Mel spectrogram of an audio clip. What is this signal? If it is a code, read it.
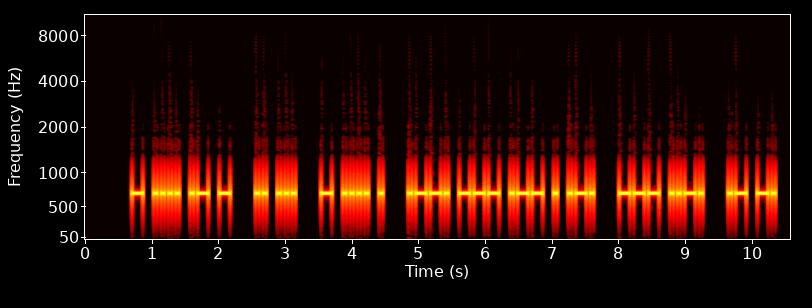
Morse code, heard as a keyed tone, about 22 wpm, 700 Hz. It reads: THAT IS THE POWER OF AN
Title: Sentences from Top 1000 Words - Review Part 5 - 22wpm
